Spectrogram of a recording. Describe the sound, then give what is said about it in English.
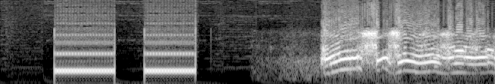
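A telephone rings twice in loud, steady electronic bursts with a short gap between them as a radio show calls a listener in a ticket giveaway, then a rising rush of noise gives way to a voice speaking over it. “Now, we did say the tickets are totally sold out, but we did have some to give away, but there's a very particular way you need to answer the phone if this is your phone ringing right now.”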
